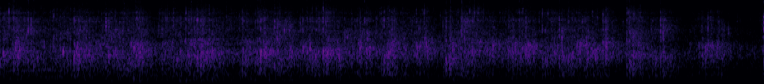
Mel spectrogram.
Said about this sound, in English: Five people are clapping. This is encouraging.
